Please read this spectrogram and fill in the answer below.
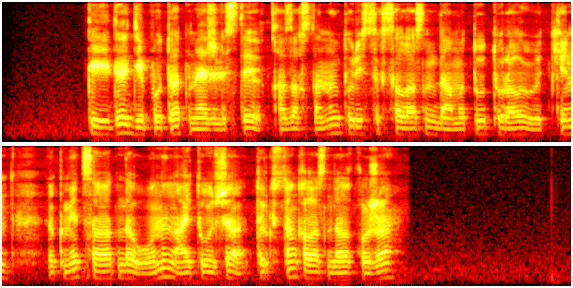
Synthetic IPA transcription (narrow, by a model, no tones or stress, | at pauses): d̪̥e̞jd̪ɪdʲe̞put̪ɑt̪mæʒlɪst̪eqʰɑzɑqst̪ɑnːəɴt̪ʰuɾijst̪ɪksɑlˠɑsənd̪ɑmət̪ut̪ʰuɾɑlˠəwɵt̪kʲe̞nʏkʲɪme̞t̪sɑʁɑt̪ənd̪ɑwo̞nəɴɑjt̪uənʃɑt̪ʰʏɾkʲɪ̥st̪ɑɴqʰɑlˠɑsənd̪ɑʁəqʰo̞ʒɑ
